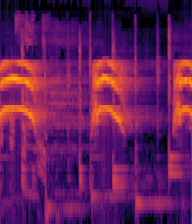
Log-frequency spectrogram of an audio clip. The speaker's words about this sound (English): This week's featured feathered friend is a big tropical wading bird with a long neck, brownish plumage with white spotting, a heavy yellowish bill, and a piercing scream.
